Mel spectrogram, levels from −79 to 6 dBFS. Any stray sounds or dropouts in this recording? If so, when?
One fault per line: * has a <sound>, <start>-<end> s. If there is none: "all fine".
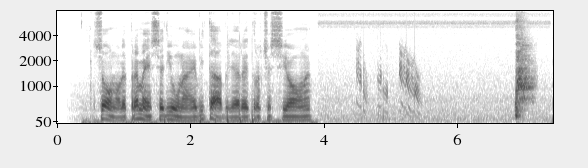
* has a chirp, 4.5-5.5 s
* has a bark, 6.8-7.2 s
